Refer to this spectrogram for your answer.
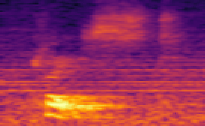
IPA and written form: pleɪst (placed)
